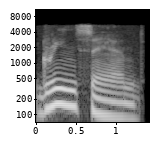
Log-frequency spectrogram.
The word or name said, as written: greensand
